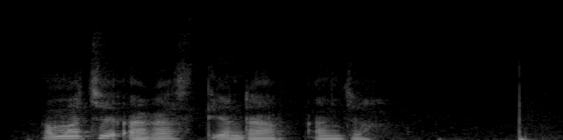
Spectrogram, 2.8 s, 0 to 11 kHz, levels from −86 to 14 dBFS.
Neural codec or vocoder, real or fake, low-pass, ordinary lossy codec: none; real; 9.9 kHz; none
